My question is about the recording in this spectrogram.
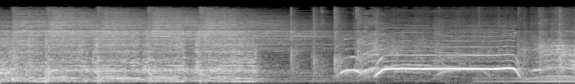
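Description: Live rock band of electric guitar, bass and drums playing hard. About four seconds in the drums drop out. A loud, high held note, likely an electric guitar, follows: it bends up twice, then sustains steadily and stops sharply just before the end.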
